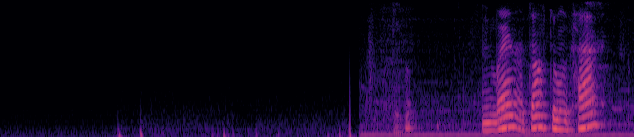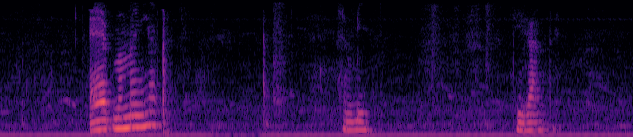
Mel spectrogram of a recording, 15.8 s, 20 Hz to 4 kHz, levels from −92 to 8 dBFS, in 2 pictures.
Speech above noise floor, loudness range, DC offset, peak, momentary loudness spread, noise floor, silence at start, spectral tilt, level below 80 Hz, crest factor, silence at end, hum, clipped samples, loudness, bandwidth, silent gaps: 43 dB; 12 LU; under 0.1%; -20 dBFS; 24 LU; -77 dBFS; 1.5 s; -8.5 dB/octave; -58 dBFS; 20 dB; 0 s; none; under 0.1%; -37 LUFS; 4 kHz; none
